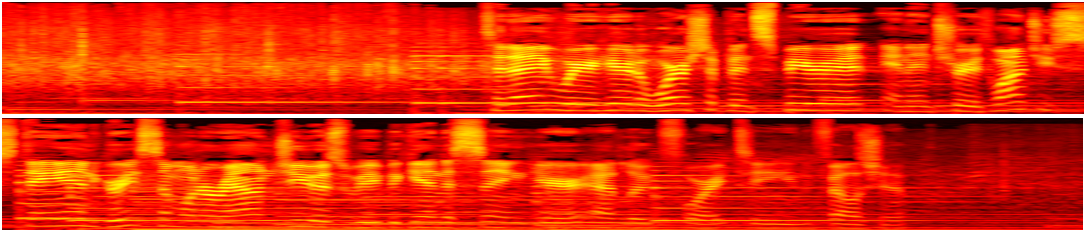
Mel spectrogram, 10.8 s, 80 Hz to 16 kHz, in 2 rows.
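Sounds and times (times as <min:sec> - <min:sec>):
congregation clapping: 0:00.0 - 0:03.3
speech: 0:02.4 - 0:10.1.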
